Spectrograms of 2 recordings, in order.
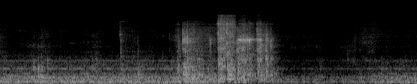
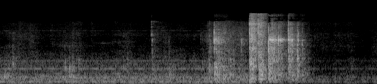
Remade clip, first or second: first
